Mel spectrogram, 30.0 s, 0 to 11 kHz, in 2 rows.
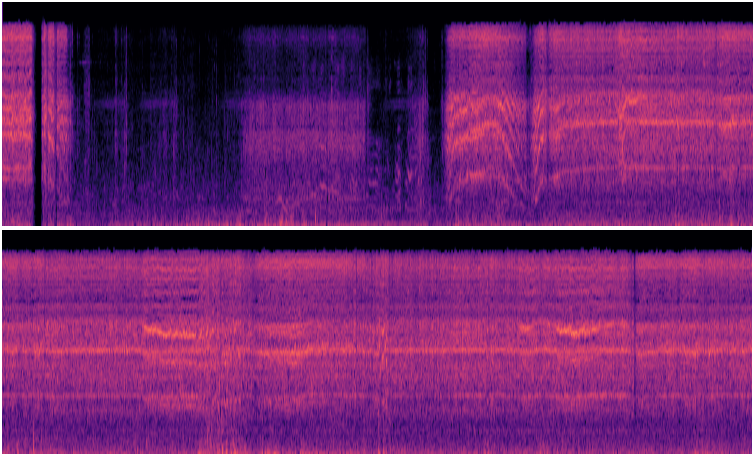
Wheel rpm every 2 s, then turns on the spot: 80, 10, 10, 10, 80, 160, 230, 230, 230, 220, 230, 230, 230, 230, 230.
0-2 4-8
